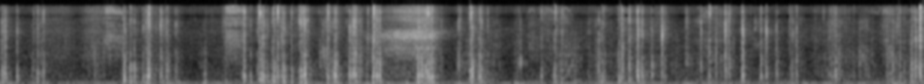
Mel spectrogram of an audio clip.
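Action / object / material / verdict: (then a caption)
scrape / bamboo paddle hairbrush with rubber cushion and pins / bamboo / none. Fingertips and nails scratch fast across the wooden-tipped pins of a small rectangular bamboo paddle hairbrush with a black rubber cushion, lying on a beige blanket. The result is a dense run of quick, dry, crackling scratches and brief bursts over a low, steady rumble.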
